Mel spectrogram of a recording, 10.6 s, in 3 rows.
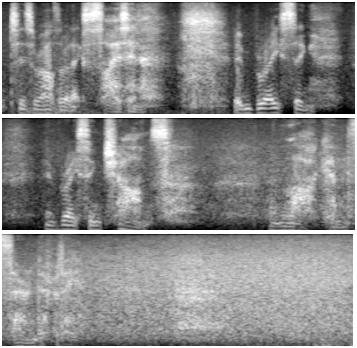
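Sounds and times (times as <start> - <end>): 
wind blowing into the microphone outdoors: 0.0 - 3.1, 6.9 - 10.5
speech: 0.1 - 3.4, 4.0 - 5.3, 6.2 - 8.0.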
